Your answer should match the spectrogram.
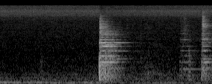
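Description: A sharp metal clank with a brief ringing decay about a second in, then a lighter clink near the end: steel parts of the blaster's rotary table knocking together as they are handled.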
